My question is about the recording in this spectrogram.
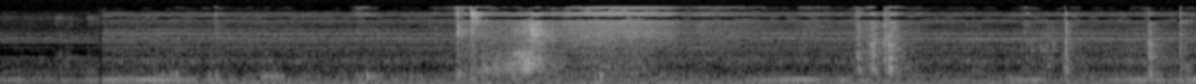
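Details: Refrigerator with steady low hum and an intermittent rough buzz from the back; a loose water drip tray vibrating on the compressor, noise dropping once the tray is secured.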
